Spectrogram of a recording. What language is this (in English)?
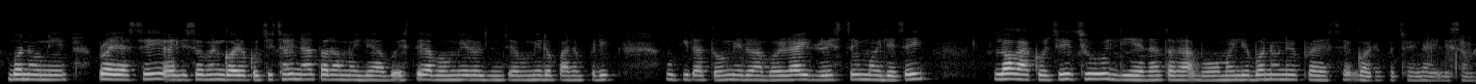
Nepali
